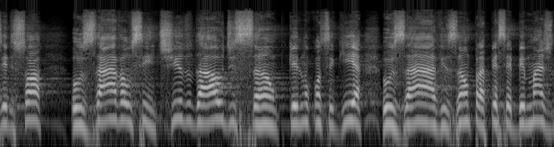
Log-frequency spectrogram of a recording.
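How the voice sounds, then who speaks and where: Fervent pastor with a high voice, sermon in a church with long reverb. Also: male voice. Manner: fervent preaching with dramatic pauses. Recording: echoey church hall.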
